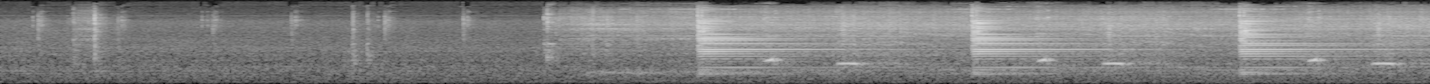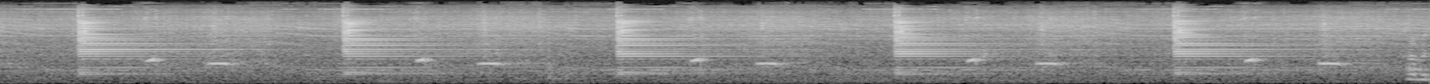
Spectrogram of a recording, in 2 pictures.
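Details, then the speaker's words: Old cuckoo clock before cleaning and oiling: whistle-like cuckoo calls come slowly, about one every second and a half, with a click at each; sluggish mechanism, partly blamed on overwinding. "um but you could hear how slow it was okay you can hear how slow it's going"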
